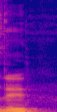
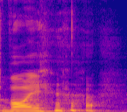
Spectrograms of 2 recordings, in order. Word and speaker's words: Vue: So, yeah, it's VU. So VEU, I think it's spelled. Oh, VUE. Yeah, there we go. Couldn't remember which way around the two letters went. Not voy.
